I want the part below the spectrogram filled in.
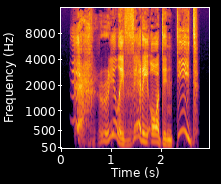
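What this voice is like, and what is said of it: Soft Scottish accent. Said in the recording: “a voice with a soft Scottish accent”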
